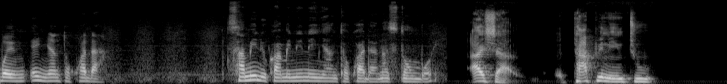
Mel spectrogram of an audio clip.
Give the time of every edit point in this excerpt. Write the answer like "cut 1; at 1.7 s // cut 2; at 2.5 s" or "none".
cut 1; at 4.5 s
